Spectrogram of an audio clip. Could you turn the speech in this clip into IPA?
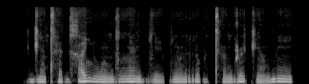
d͡ʒɐ̃˨˩˦tʰɛ˨˩˦ɡxa˧˥˧ʎ wũ˨˩˦ɡ lːɛ̃˥˧ɡbli˨˩˦ plũ˨˩˦ru˧˥˧ɡ tʰə̃˨˩˦ɡ ɭɨ˥˧t͡ʃɐ̃˨˩˦bĩ˥˧

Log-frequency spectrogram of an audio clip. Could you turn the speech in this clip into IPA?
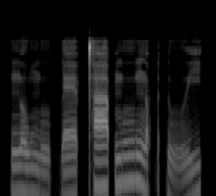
n̪o˧w muː˨k̚lɛː˧p̚t̪ʰaː˥p̚ muː˥ŋɐ˧p̚ɐ˨˥t̚uː˨˥j

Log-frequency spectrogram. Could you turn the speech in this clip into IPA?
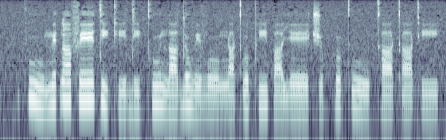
pʰuː˦˨mɪ˦ ɗã˦feː˦ ti˦˨kʰi˨ di˨ kʰu˦ na˨dʊ˦ βɪ˨voː˨ŋa˨kʼʊ˦ pʰi˦pa˨ jeː˨t͡ʃʊ˨ k͡pʊ˦kʼuː˦˨ kʰa˨kʼa˨kʰi˦

